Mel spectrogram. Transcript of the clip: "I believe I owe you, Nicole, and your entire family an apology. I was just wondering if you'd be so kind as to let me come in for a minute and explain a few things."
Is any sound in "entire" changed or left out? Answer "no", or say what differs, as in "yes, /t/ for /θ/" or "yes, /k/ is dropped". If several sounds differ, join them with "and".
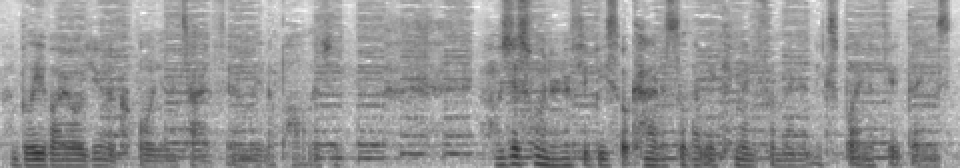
yes, /n/ is dropped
